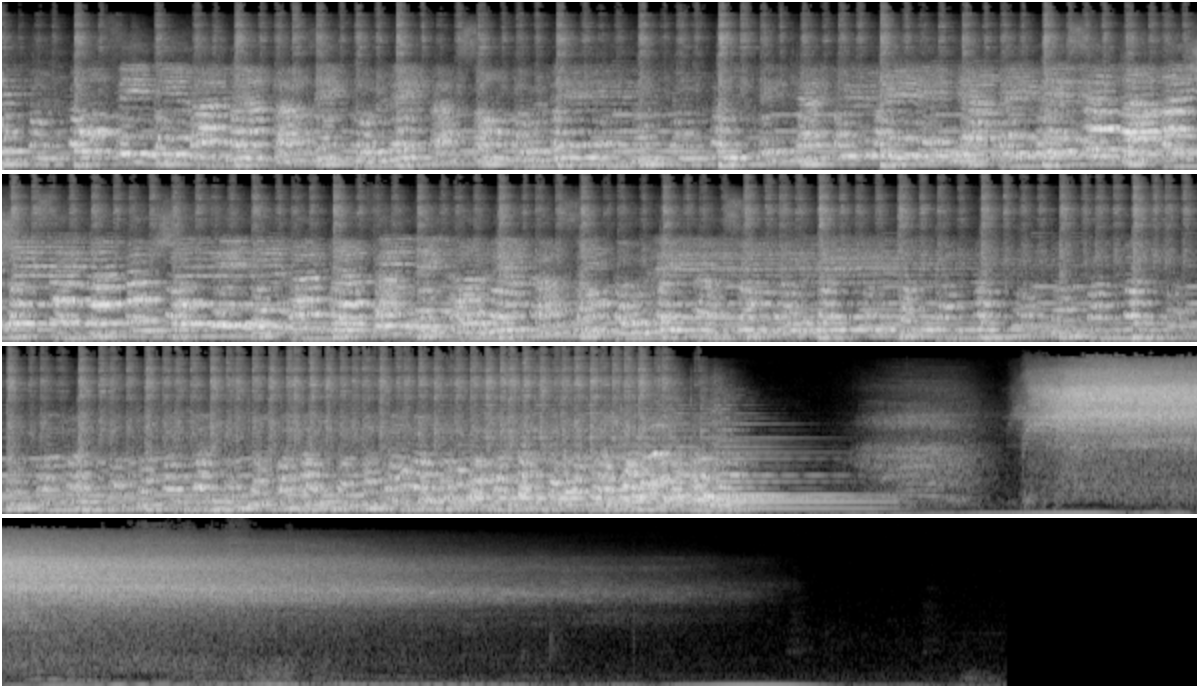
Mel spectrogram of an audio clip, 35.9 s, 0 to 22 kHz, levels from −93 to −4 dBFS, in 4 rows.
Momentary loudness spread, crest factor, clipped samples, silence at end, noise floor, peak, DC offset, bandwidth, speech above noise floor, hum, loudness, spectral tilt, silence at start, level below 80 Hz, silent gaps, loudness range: 13 LU; 18 dB; under 0.1%; 3.1 s; -64 dBFS; -4 dBFS; under 0.1%; over 20 kHz; 43 dB; none; -20 LUFS; -3 dB/octave; 0 s; -54 dBFS; none; 8 LU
